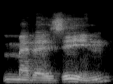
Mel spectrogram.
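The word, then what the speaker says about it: Medellín: yeah, a double L is pronounced like a Y noise, like a Y, yeah. So you'll notice that in Medellin, they kind of make a bit of a J kind of noise as well.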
